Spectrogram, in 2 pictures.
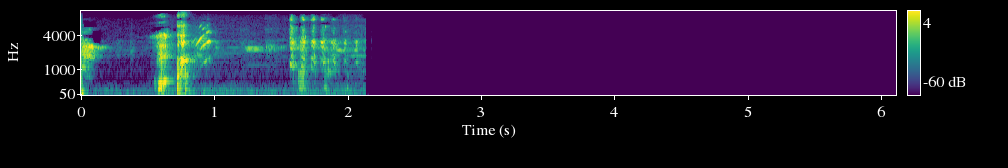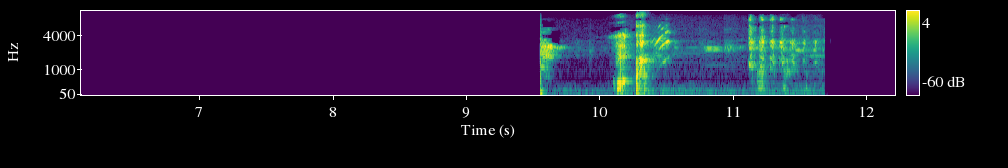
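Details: Person's own loud hiccups, recorded 2018 and 2021, audio only: two short bursts of sharp, abrupt gulping catches separated by long silence.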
